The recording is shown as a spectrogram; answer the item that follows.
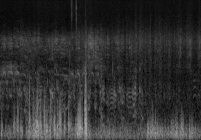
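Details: Canada geese gathered for feeding at Thames Eyot, a flock giving rapid, low, nasal honks and gabbling calls that overlap continuously, peaking in a louder cluster midway.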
